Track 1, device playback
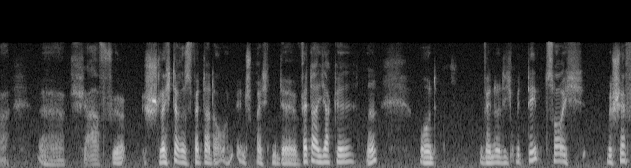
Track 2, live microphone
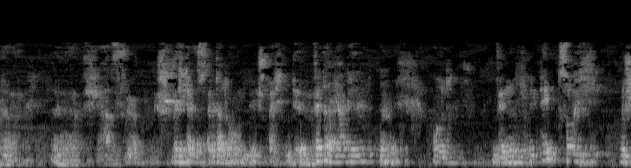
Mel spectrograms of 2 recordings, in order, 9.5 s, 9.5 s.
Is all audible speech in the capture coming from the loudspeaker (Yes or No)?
Yes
